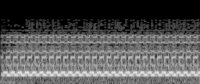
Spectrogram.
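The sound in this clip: A telephone rings for an incoming call: an unbroken, warbling electronic trill, loud and steady for about two seconds, then cut off abruptly.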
